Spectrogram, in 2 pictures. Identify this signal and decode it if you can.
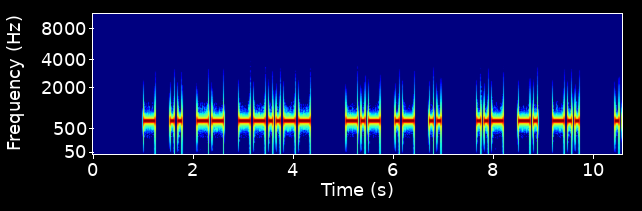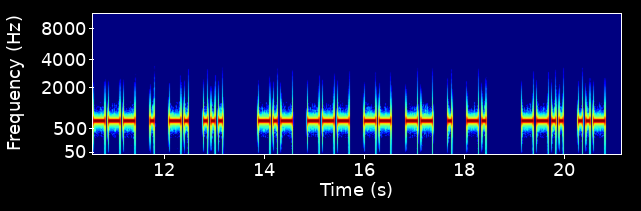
Morse code, heard as a keyed tone, about 16 wpm, 700 Hz. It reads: TIM, KAI UND JENS KOMMEN ZU
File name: Morsekurs / Witze / Witz 30. April 2019, 70 F80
